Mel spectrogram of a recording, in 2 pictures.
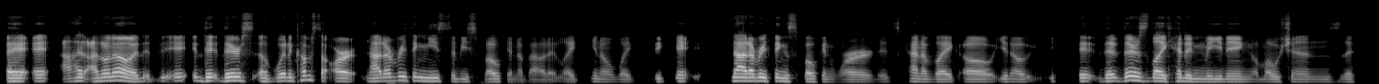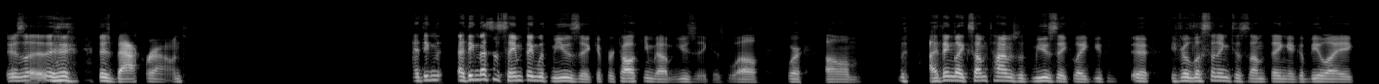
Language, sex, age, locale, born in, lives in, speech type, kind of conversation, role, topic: English, male, 25-29, en-US, United States, United States, conversation, podcast, guest, Why do creative expressions like art and music help people connect and understand each other?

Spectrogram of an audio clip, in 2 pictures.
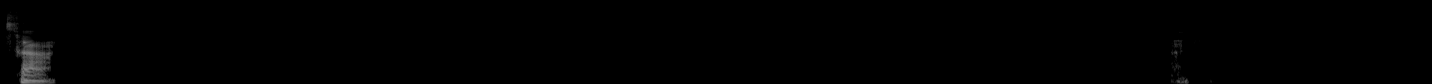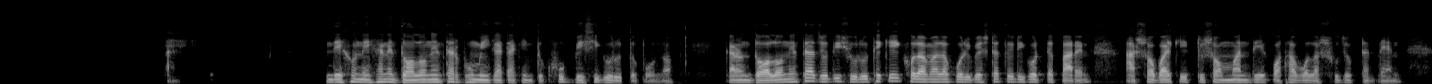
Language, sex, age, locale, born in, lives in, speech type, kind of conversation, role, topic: Bengali, male, 25-29, bn-BD, Bangladesh, Bangladesh, read, expert-assistant, expert, বহুভাষিক দলে মানিয়ে নিতে কীভাবে সহজ যোগাযোগ ও সম্পর্ক গড়ে ওঠে?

